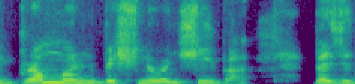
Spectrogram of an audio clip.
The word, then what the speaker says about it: Brahma: brahma vishnu and shiva brahma uh is uh the the creator vishnu is the sustainer and shira is the destroyer um the brahma with a long a that is a a a masculine noun brahman with a ending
